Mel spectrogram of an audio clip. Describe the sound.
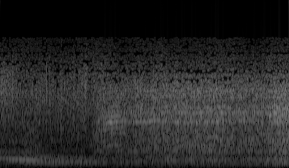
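Car engine pulling up a grade as the driver shifts into second gear: a steady, droning rumble whose low tone drops and resettles partway through, then continues strongly.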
